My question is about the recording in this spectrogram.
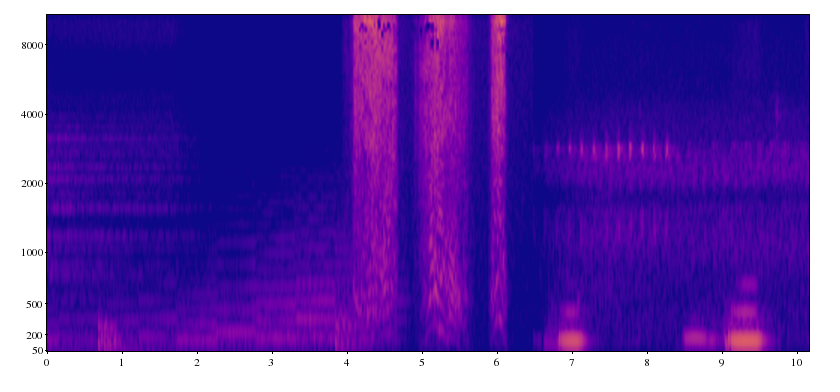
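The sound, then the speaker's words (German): A grouse calls on a moor near the nature park house in Menz: a few harsh, rasping rattles followed by two deep, croaking notes with pauses between them, after a stretch of soft, steady low tones. “Boris, hast du das gehört? Das war doch ein Moorhuhn.”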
